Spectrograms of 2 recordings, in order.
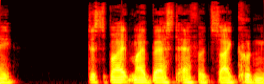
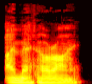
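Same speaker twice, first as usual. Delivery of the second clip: plain reading voice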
